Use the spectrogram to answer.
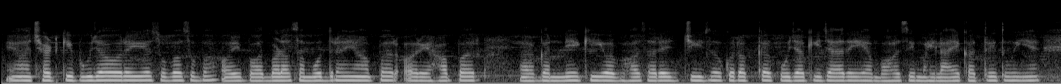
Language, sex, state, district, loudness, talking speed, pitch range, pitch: Hindi, female, Uttar Pradesh, Budaun, -23 LUFS, 225 wpm, 175-185 Hz, 180 Hz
